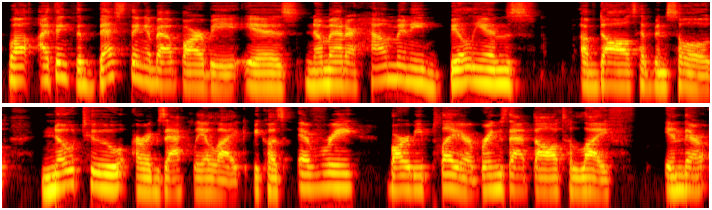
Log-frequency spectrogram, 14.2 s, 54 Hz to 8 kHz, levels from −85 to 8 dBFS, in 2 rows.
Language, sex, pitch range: English, male, 130-150 Hz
